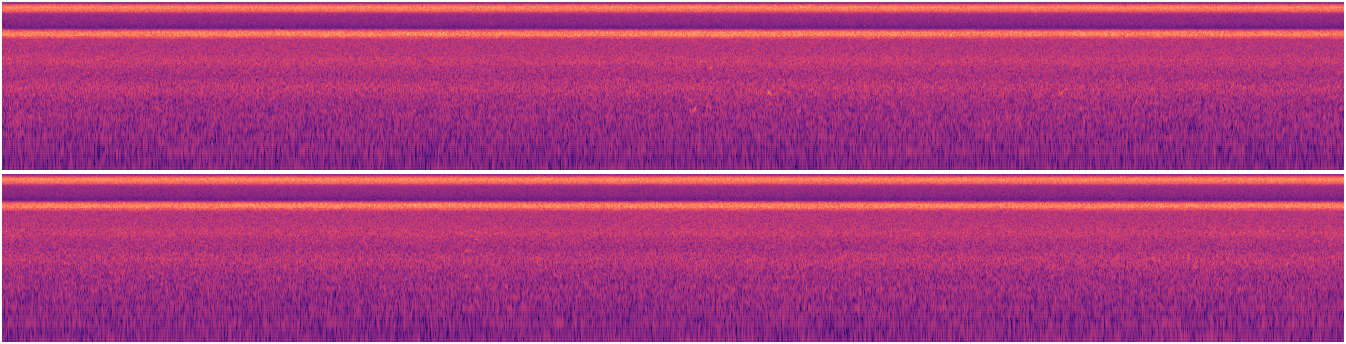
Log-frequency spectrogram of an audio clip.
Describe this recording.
Norway, Oslo, Oslo opera house, Air Conditioning, Den Norske Opera & Ballett, Binaural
